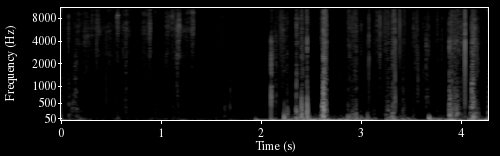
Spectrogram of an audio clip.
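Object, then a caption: Small rough stone rubbed against a silicone ear. A small, solid, rough rock held in the fingertips is scratched and rubbed inside a silicone binaural microphone ear. Faint scattered scrapes open the clip, then after about two seconds a loud burst of deep, muffled rubbing and thumping follows in quick, uneven strokes.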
